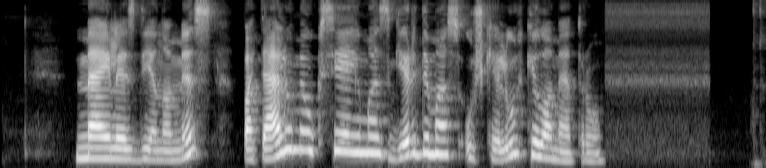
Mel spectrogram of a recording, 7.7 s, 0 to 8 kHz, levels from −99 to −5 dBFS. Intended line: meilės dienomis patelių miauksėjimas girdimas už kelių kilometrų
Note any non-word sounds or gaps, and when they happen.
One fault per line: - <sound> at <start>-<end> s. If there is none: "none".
none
